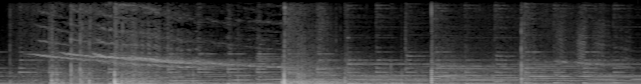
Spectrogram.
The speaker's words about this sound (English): Look.The fireworks are so bright! 看,烟火好亮! Wow, they are very colorful!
